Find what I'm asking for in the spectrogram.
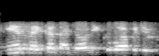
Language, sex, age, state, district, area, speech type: Sindhi, female, 45-60, Gujarat, Junagadh, urban, conversation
